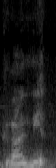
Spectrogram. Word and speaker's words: granite: aking countertop ay granite ah sabi daw correct pronunciation a granite so sa granite top ng inyong counter sa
